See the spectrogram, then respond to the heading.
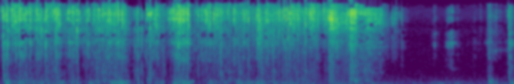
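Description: A metal blade scrapes small cubes off a solid green bar of dry soap that has been scored into a grid and is held in the hand. It makes a dense, bright, crisp crackling and scratching for about four seconds. A few faint ticks follow in near silence.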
